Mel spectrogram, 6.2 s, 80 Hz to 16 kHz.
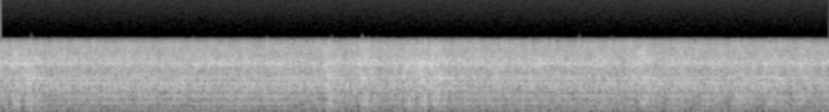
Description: My FZ6 is having problems idling and moving around at low engine speed (less than 3000 rpm). Does anyone know a fix?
